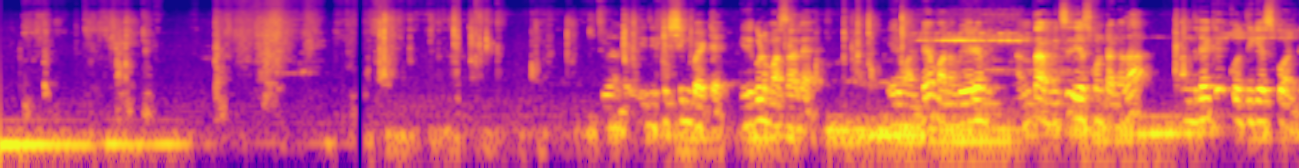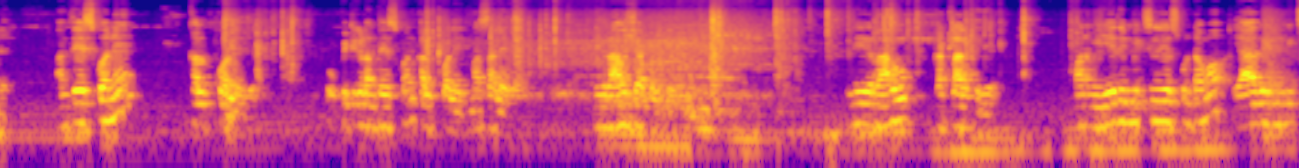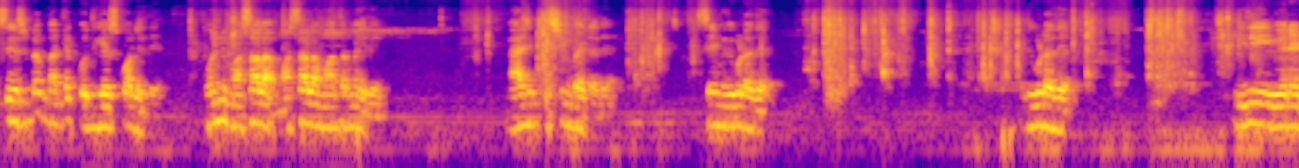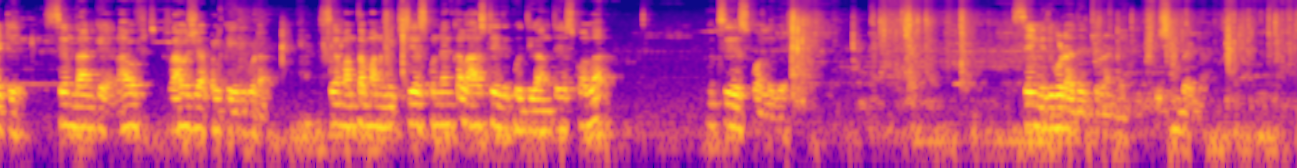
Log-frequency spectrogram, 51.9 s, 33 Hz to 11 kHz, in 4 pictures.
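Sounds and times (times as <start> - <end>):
plastic bags crinkling: 0.1 - 9.9, 15.1 - 24.1, 27.8 - 29.7, 30.6 - 39.4, 41.3 - 43.6, 46.5 - 51.9
plastic crackling: 0.4 - 9.4, 15.2 - 24.0, 27.8 - 29.5, 30.4 - 39.4, 41.3 - 43.9, 46.5 - 51.9.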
